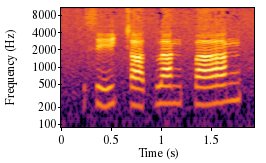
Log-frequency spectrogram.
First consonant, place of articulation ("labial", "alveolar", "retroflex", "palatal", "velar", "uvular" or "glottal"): alveolar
